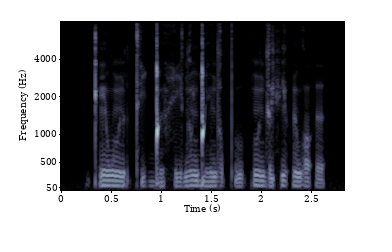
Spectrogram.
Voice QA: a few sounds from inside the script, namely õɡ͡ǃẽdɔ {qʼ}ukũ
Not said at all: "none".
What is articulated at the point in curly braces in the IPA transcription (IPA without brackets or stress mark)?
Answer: pʼ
